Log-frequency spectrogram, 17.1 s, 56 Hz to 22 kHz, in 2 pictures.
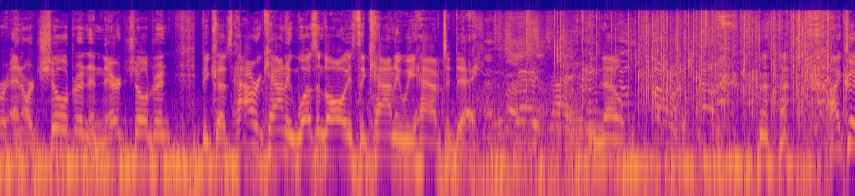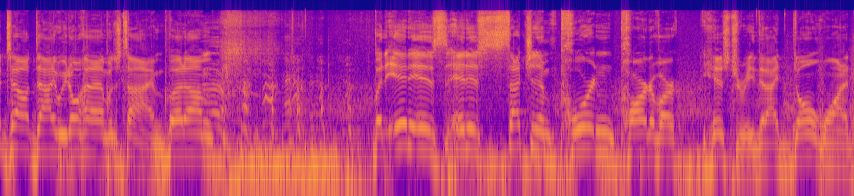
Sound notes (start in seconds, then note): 5.1 applause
